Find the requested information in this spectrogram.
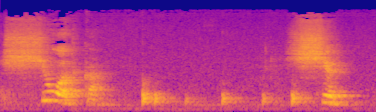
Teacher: обращу внимание на то, что Щ – это долгий Ш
